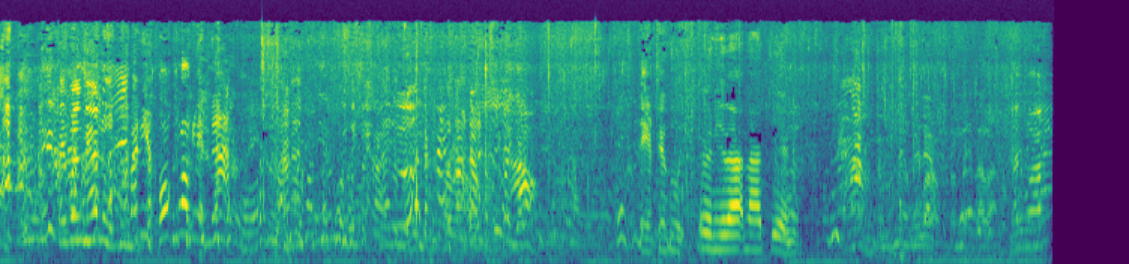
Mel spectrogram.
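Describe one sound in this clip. Several women talk and laugh together with animation, close by.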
